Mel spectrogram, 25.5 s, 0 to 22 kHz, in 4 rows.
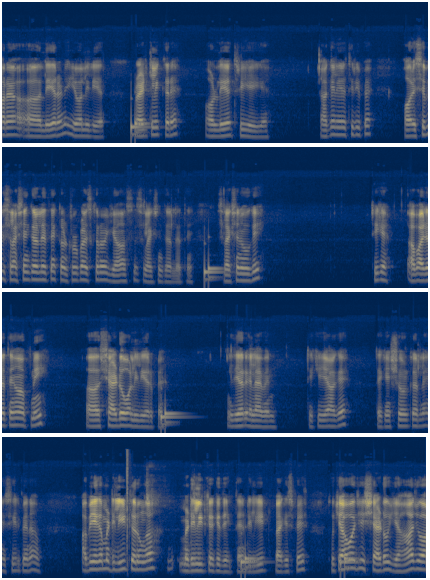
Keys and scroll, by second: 23.2 BackSpace.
